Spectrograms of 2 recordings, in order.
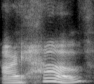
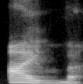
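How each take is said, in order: First: Both words are said in full. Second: Only the final sound of have is kept. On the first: "instead of saying I have" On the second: "taking like the last sound"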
